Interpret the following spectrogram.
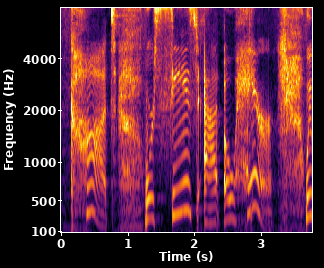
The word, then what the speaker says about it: khat: It is actually pronounced khat.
